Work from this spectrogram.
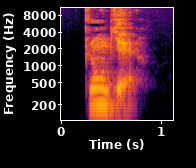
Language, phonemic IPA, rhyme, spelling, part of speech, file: French, /plɔ̃.bjɛʁ/, -ɛʁ, plombière, noun, LL-Q150 (fra)-plombière.wav
- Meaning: female equivalent of plombier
